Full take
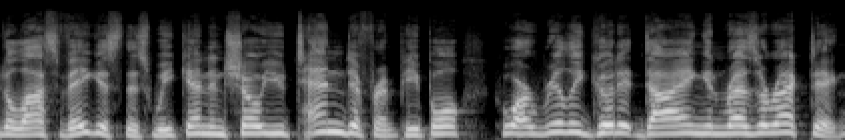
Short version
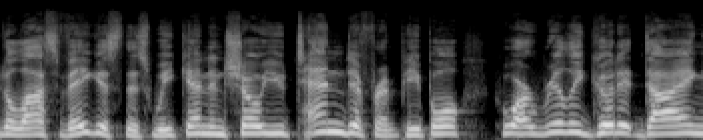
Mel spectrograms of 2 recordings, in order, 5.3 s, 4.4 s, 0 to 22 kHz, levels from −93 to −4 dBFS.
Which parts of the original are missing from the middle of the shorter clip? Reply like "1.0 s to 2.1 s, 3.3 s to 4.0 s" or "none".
none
